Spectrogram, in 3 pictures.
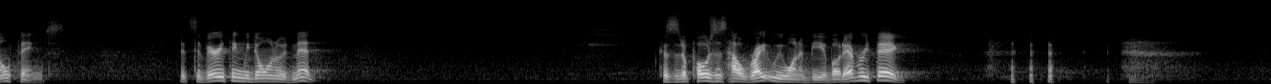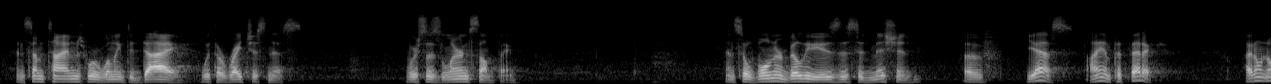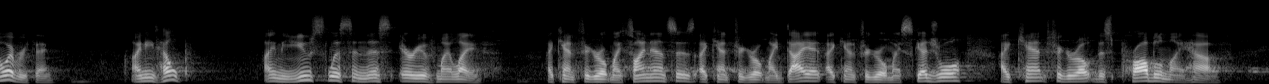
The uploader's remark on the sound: The live recorded lecture took place before a yoga practice at Peace Retreat in Los Pargos, Costa Rica in February of 2022.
